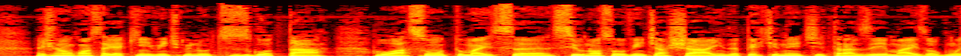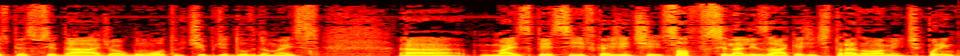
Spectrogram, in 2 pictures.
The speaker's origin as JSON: {"language": "Portuguese", "region": "Minas Gerais", "country": "Brazil", "said": "a gente é mineiro, a gente é desconfiado"}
